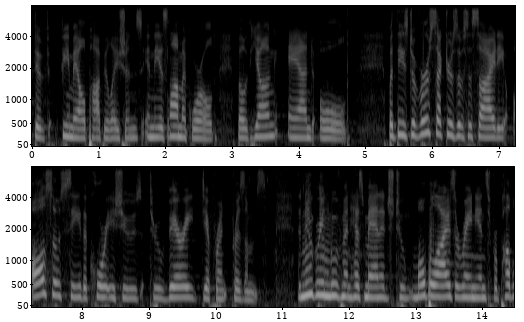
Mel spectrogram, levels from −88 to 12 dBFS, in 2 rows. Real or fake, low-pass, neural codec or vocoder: real; 7.2 kHz; none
